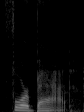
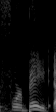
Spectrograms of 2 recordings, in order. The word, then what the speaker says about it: forbade: The other one is Forbade. – Oh, Forbade. – Instead of Forbade. I know it's spelled Forbade in the book. I'm pretty sure it's spelled Forbade in the book with an E on the end. But the audiobook pronounces it Forbade.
